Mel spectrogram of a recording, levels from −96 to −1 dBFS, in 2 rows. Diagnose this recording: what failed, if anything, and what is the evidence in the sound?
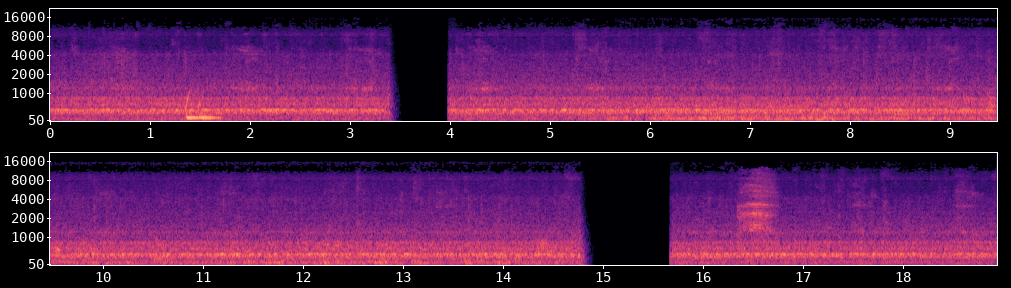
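Two gaps, at 3.39 to 3.99 s and 14.77 to 15.68 s, where the last sound smears into a fading buzz, then falls silent for 0.45 s and 0.75 s before resuming with material missing. That's likely a long network dropout, with concealment giving up.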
